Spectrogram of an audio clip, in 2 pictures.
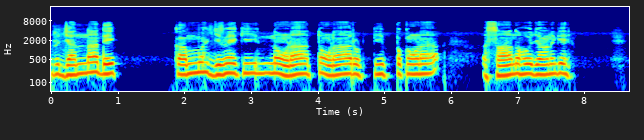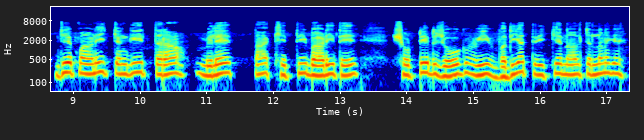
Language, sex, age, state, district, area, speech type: Punjabi, male, 18-30, Punjab, Hoshiarpur, rural, spontaneous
